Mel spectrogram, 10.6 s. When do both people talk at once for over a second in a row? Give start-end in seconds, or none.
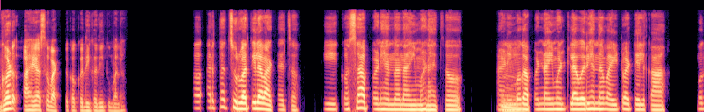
none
